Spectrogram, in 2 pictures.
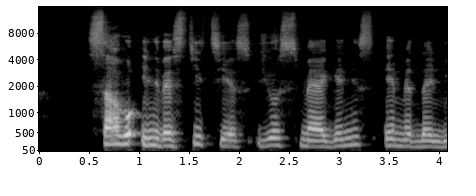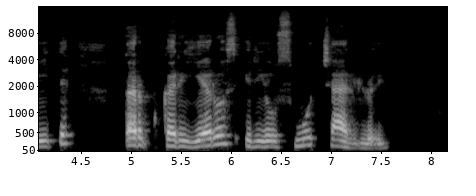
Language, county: Lithuanian, Panevėžys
